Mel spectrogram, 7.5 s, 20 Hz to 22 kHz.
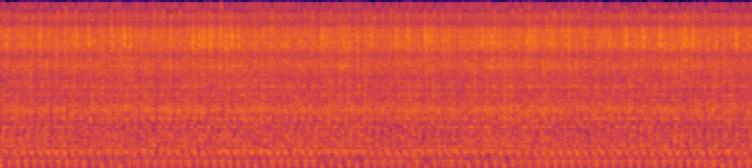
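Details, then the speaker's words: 1974 Sears Craftsman Rotospader rototiller with a Tecumseh engine, revived after long storage in a collapsed barn with a newly installed carburetor. Mixture screws were set one and one-and-a-half turns out; high speed was adjusted, air filter off. Steady, even single-cylinder beat, no misses: running smooth. "that's pretty good right there but it's nice and and adjust smooth high speed now that one's set pretty good where it's at"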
